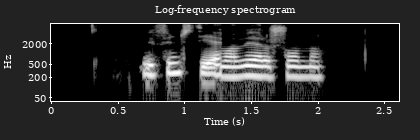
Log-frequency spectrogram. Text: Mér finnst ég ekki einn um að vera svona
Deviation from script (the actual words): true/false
true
